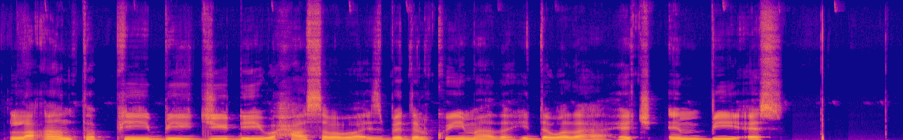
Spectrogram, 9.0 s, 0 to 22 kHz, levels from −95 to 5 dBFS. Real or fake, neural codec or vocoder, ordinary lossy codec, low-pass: real; none; none; none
